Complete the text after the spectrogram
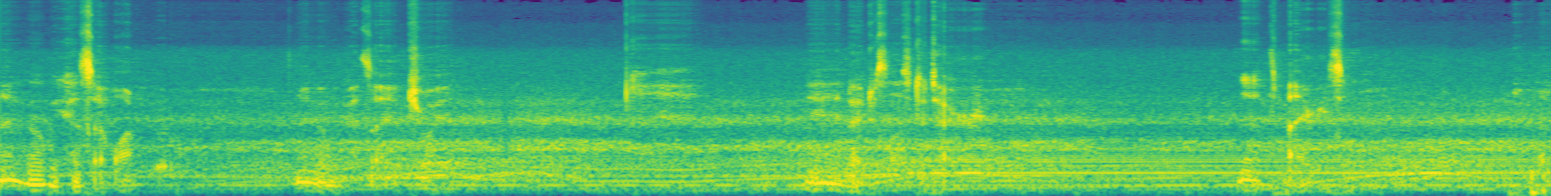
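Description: A car engine revs as the car speeds up.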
